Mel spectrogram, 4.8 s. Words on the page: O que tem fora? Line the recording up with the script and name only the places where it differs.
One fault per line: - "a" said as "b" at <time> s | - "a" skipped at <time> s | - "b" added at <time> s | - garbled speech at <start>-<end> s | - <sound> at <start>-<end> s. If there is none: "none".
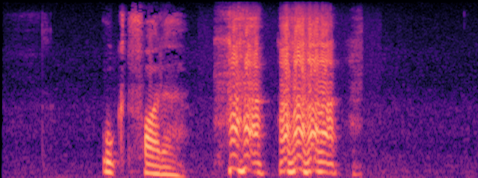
- "tem" skipped at 1.3 s
- laugh at 2.1-3.6 s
